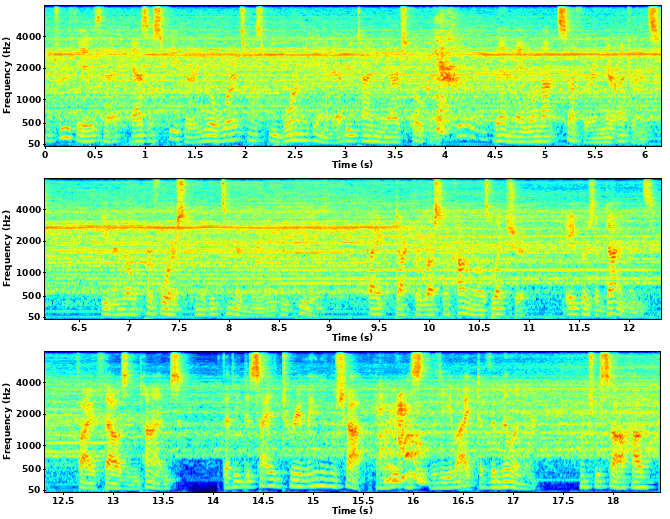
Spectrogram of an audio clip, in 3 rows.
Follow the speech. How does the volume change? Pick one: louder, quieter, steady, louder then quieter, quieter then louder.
steady.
